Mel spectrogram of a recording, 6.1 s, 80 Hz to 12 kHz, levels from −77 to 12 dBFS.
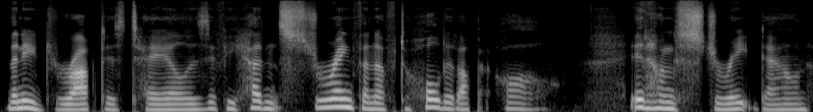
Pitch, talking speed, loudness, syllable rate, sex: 180 Hz, 205 wpm, -19 LUFS, 4.2 syllables/s, female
